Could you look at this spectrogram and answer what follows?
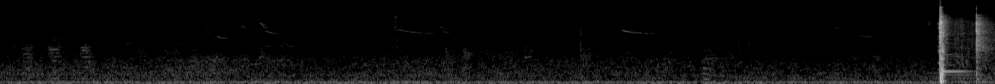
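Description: Small birds chirping faintly, then near the end a single sharp air rifle shot, followed about half a second later by a second, weaker crack. The shot is a miss.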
